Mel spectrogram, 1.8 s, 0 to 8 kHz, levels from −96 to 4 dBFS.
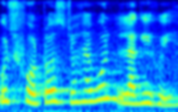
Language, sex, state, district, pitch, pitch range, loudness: Hindi, female, Uttar Pradesh, Deoria, 275 Hz, 245-300 Hz, -34 LUFS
